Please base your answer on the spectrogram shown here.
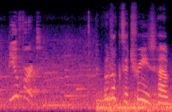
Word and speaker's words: Beaufort: The place we're staying is not pronounced Beaufort, it's pronounced Beaufort.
